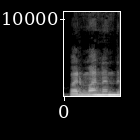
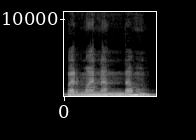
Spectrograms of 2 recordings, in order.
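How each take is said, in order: First: The word ends without an m sound. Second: The word ends with an m sound. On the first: The speaker calls it wrong. "परमानंद नहीं पढ़ेंगे" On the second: The speaker calls it right. "म की आवाज आएगी"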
